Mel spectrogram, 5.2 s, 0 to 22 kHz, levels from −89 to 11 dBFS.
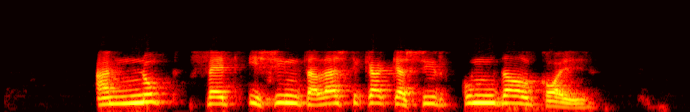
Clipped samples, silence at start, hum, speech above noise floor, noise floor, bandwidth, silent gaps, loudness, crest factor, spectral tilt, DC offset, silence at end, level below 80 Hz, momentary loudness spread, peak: under 0.1%; 0.7 s; none; 67 dB; -82 dBFS; 4.1 kHz; none; -16 LUFS; 14 dB; -5 dB/octave; under 0.1%; 0.75 s; -58 dBFS; 9 LU; -2 dBFS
